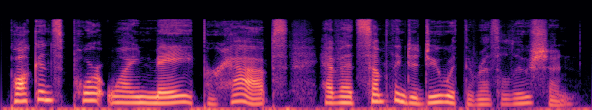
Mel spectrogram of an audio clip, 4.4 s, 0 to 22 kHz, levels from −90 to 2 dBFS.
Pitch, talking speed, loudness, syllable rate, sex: 185 Hz, 175 wpm, -19 LUFS, 5.1 syllables/s, female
